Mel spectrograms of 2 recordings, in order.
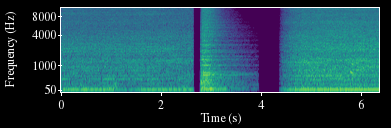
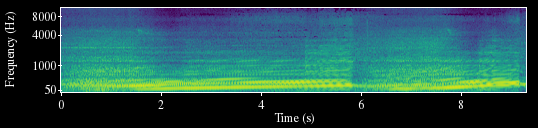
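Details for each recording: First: Honda Integra after LS-VTEC conversion, first start right after uploading the tune, in neutral with clutch in: loud, unsettled idle that cuts out briefly and picks back up, caused by a massive vacuum leak through a gap at the back of the throttle body. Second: Honda Integra with completed LS-VTEC conversion on its first drive after reinstalling the power steering pump and belt: revs climb steadily and sharpen with clean gear shifts; VTEC engages fine and pulls hard despite concern over the solenoid being wired to an auto harness shift solenoid.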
